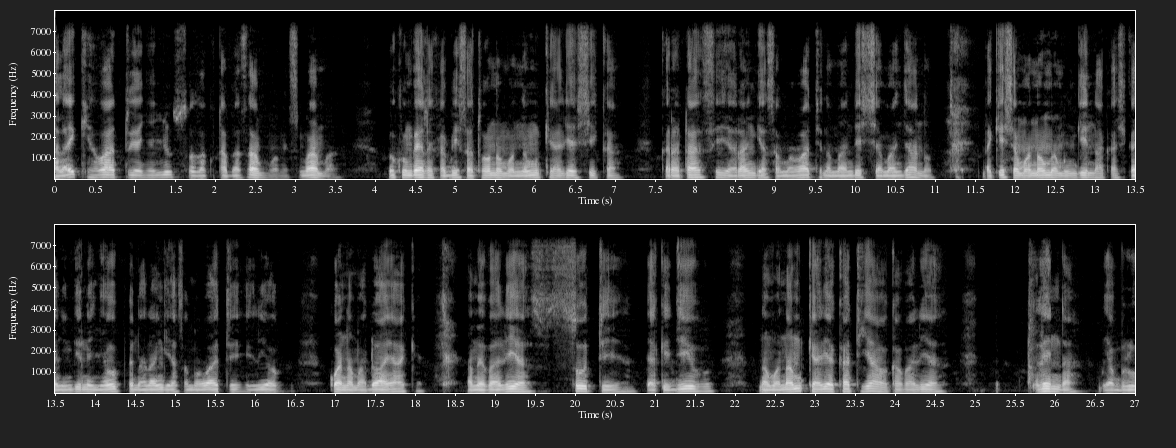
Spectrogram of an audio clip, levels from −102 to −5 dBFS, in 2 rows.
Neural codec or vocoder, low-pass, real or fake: codec, 16 kHz, 16 kbps, FreqCodec, larger model; 7.2 kHz; fake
